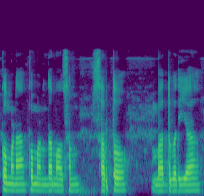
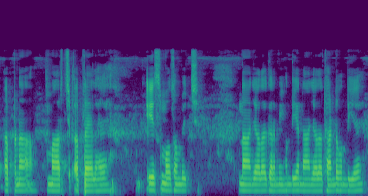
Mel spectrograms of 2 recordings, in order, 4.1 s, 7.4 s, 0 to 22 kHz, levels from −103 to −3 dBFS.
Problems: background sounds at intervals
